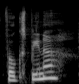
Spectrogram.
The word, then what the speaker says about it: Volksbühne: So will you tell us a little bit about the Volksbühne? – Absolutely. – If I'm saying it correctly? – You are saying it perfectly.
